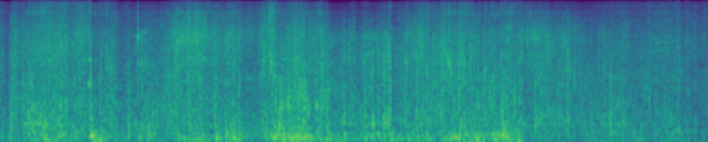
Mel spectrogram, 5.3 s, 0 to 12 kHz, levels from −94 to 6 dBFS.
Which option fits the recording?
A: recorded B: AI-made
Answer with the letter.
A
